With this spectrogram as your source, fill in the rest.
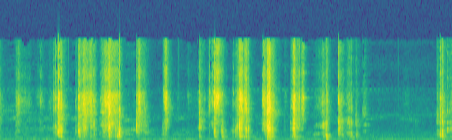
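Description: Tarot cards are shuffled with crisp slaps.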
